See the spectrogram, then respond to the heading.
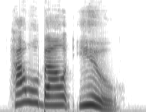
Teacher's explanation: Notice the intonation falls here because the speaker is going to follow it up with a detailed question.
